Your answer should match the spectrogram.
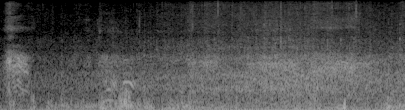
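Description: Outdoor rumble and wind on a moving handheld camera's microphone while walking over wet tarmac, with a hiss that swells in the second half and a short faint voice about a second in.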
